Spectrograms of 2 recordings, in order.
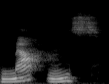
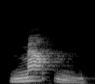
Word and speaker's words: mountain: Mountain. Mountain. You cannot hear T.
